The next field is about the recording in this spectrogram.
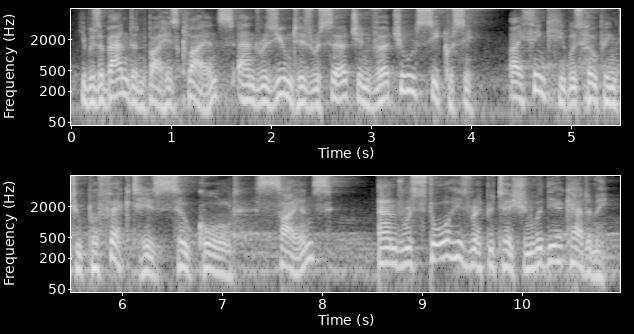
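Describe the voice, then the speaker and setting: Male actor as old-world French scientist, earnest, formal, reflective, mid-pitched, lively intonation, game cutscene. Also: normal speed, lightly acted. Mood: explanatory. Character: earnest, thoughtful gentleman scientist of old France. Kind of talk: video game cutscene dramatic acting.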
